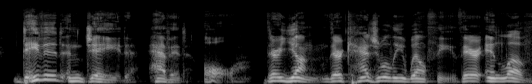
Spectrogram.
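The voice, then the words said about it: Dramatic movie trailer narrator voice. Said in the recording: “Do I have to do trailer voice?”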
